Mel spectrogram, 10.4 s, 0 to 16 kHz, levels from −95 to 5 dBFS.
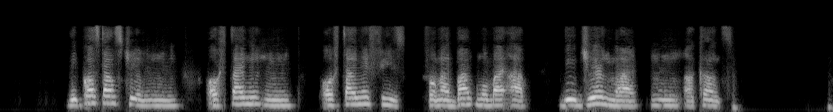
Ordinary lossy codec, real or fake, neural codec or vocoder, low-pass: AAC, 48 kbps; fake; codec, 16 kHz, 1 kbps, FreqCodec, smaller model; 7.2 kHz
